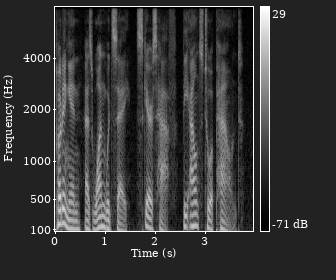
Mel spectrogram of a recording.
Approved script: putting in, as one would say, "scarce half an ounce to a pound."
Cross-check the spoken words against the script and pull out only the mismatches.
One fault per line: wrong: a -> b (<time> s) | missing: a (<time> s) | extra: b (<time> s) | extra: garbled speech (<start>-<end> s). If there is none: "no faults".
wrong: an -> the (2.6 s)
